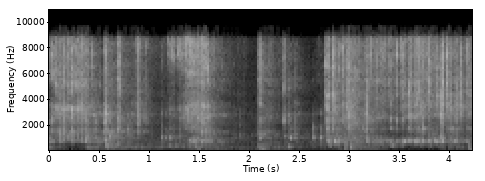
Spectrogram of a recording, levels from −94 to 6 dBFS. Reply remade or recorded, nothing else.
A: remade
